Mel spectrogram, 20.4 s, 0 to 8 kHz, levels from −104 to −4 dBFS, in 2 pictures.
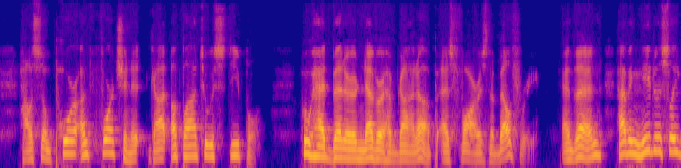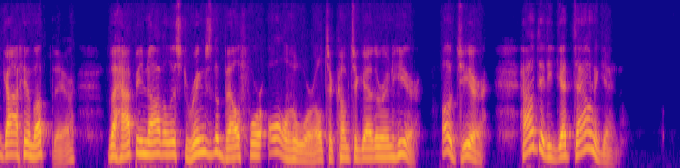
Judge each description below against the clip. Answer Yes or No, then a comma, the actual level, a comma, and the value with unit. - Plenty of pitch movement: Yes, wide, 6.5 semitones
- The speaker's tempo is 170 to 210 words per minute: No, average, 155 wpm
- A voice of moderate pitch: Yes, medium, 145 Hz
